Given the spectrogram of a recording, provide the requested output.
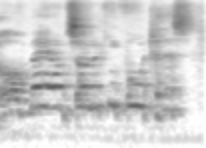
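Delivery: high, eager gush of anticipation; excited. Acted. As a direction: squeal it like you can't wait. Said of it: "Well, if I'm excited".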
